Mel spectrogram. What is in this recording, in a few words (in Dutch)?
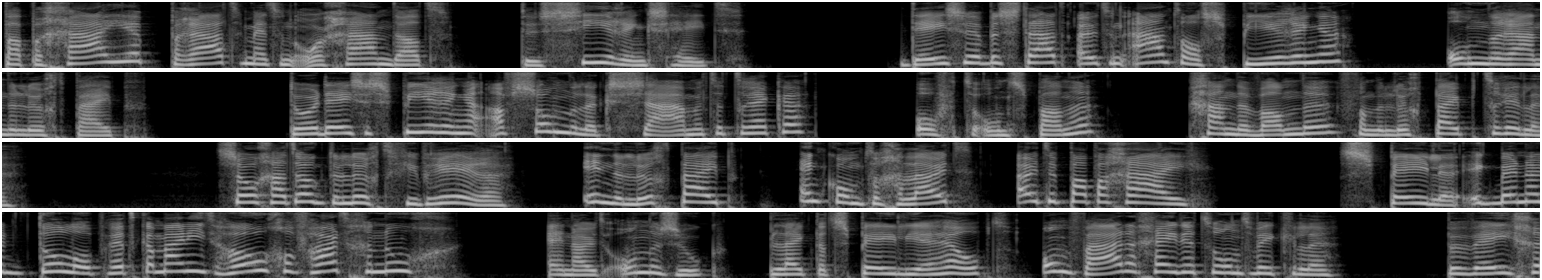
stemdemo video uitleganimatie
